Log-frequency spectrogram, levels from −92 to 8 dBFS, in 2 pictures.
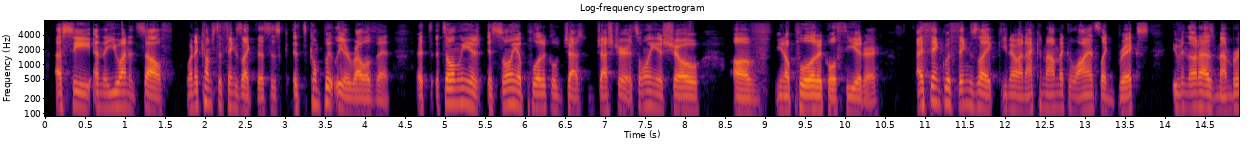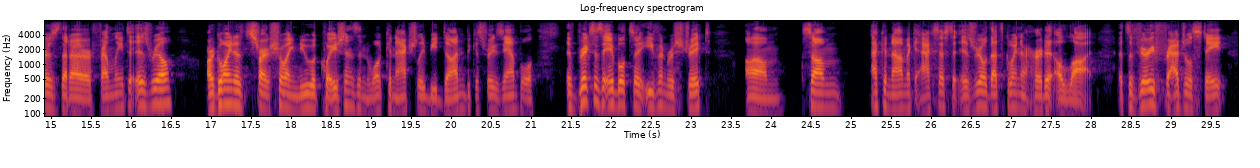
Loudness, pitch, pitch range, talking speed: -24 LUFS, 125 Hz, 115-140 Hz, 195 wpm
